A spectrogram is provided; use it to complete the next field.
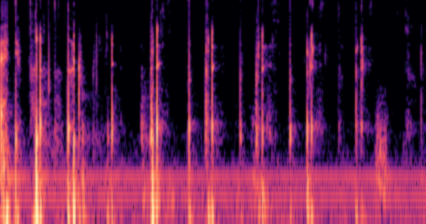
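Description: Soft-spoken and whispering, a woman talks at a fairly slow pace. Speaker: ASMR creator. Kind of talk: soft ASMR whisper to viewer. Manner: soft close-mic ASMR whisper. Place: studio. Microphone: studio mic.

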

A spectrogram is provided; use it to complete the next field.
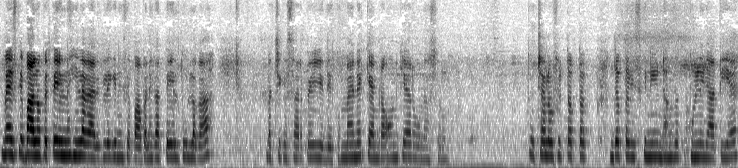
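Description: A woman speaks at a fairly high pitch and a moderate pace, with monotone, flat intonation. Light background noise can be heard. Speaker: vlogger, young mother; mother vlogger. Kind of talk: casual vlog talk to camera. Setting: at home, kitchen and sunny outdoor spot. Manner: speaking softly so the sleeping baby won't wake. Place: home room. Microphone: phone near.

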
